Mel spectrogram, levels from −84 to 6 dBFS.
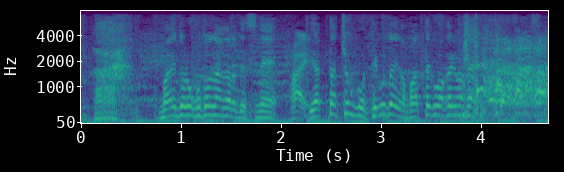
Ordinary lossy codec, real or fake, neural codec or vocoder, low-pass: Opus, 64 kbps; real; none; 7.2 kHz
